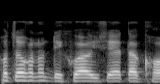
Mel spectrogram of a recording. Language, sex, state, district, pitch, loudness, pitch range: Assamese, male, Assam, Kamrup Metropolitan, 155 Hz, -16 LUFS, 150-175 Hz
